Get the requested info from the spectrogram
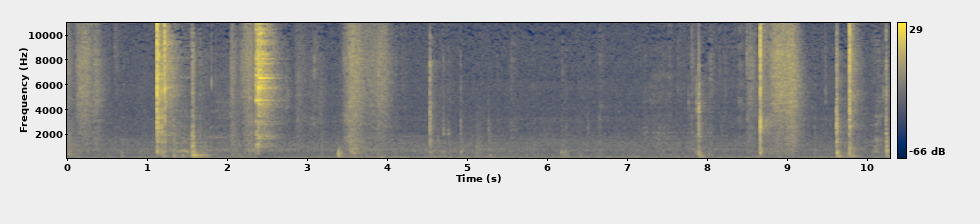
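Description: Pliers clicking and knocking against a spring-type radiator hose clamp as it is worked loose, in irregular sharp metal clicks a second or more apart, over a steady low hum.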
